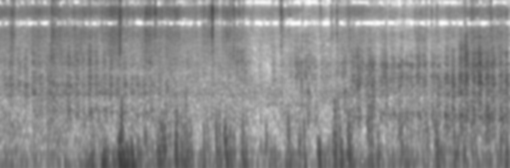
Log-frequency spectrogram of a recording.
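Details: Akbash shepherd dog panting while out on a walk in the village countryside: rapid, breathy, irregular low huffs running throughout, with light rustling and footstep noise alongside.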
